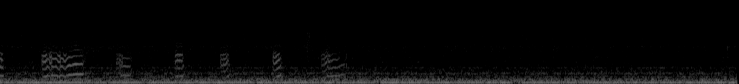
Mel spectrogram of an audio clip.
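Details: Three Cavalier King Charles Spaniel siblings produce a quick series of thin, bending whimpers in the first three seconds, each brief and rising-falling, then quiet, with constant low engine-like droning underneath.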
